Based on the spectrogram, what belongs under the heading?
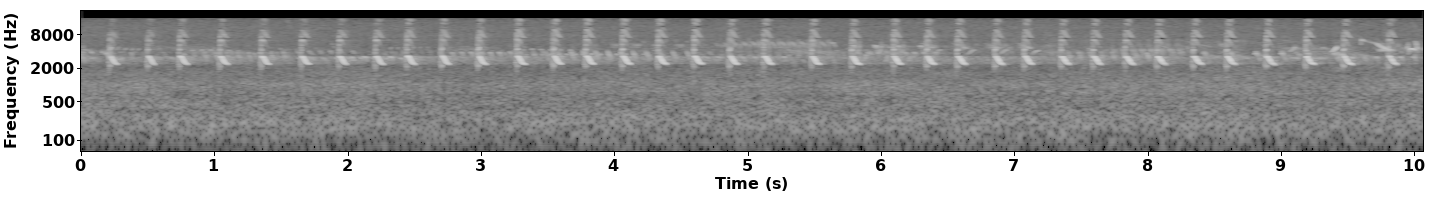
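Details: Common redshank gives a long run of short, sharp piping notes, nearly four a second, steady and insistent over a faint background hiss; Úherce, Plzeň-North district, Czech Republic, 18 June 2017.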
